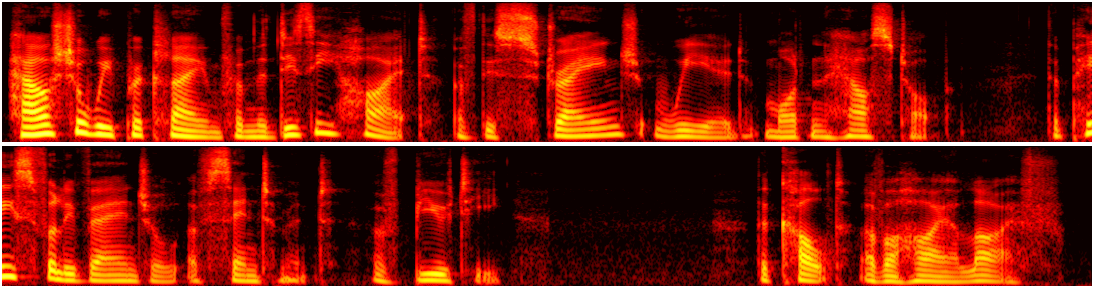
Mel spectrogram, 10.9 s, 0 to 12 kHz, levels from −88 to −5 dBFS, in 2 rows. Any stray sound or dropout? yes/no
no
